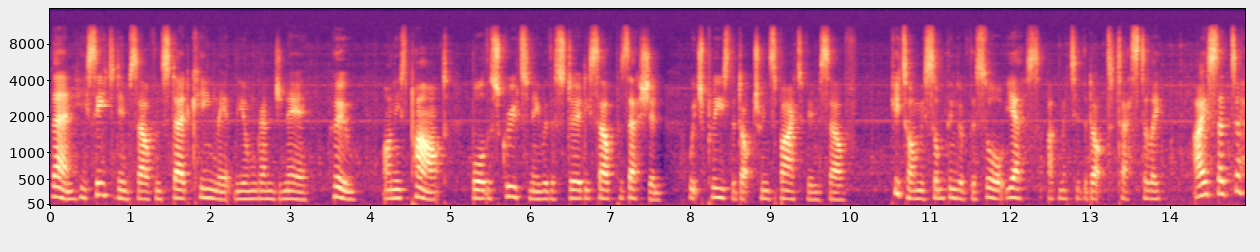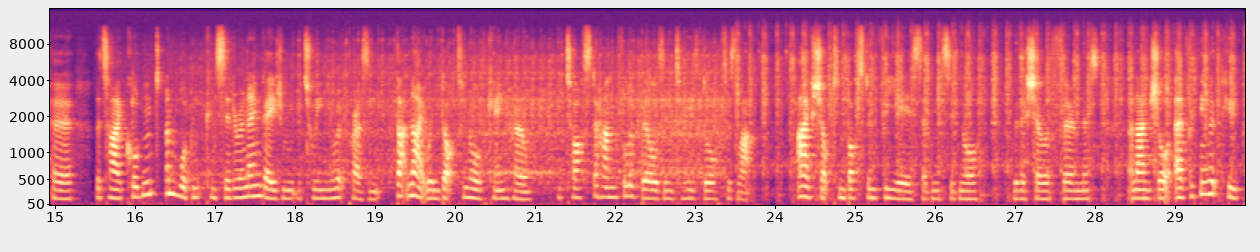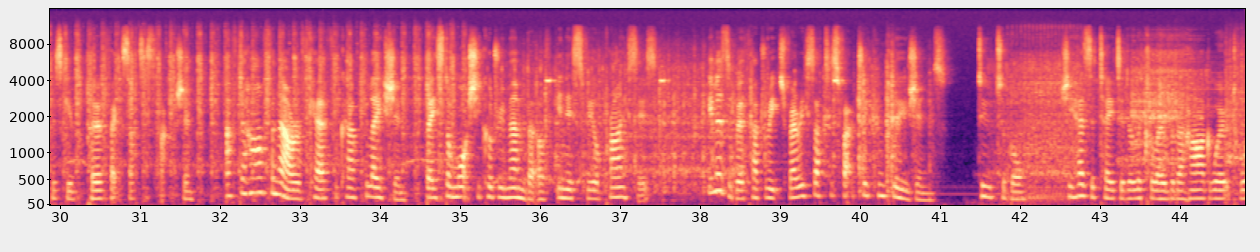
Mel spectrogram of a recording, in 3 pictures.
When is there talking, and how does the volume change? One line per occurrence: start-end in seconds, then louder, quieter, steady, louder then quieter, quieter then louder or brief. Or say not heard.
0.0-44.7 steady.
